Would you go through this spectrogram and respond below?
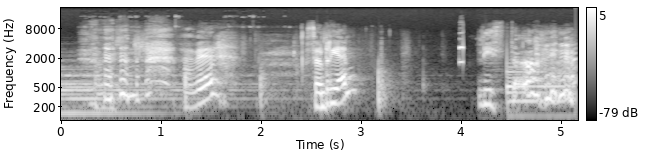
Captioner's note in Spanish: risas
